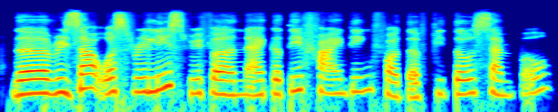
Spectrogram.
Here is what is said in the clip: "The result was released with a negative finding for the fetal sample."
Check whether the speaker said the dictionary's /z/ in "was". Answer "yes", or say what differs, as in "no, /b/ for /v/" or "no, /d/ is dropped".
no, /s/ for /z/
